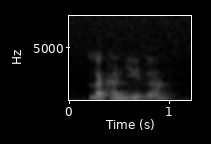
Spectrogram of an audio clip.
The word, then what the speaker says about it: Lacagnina: For instance, there is a composer called Oliviero Lacagnina he wrote two concerts for me, one for... – How do you spell it, just so when I transcribe? – Lacagnina, L-A-C-A-G-N-I-N-A.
